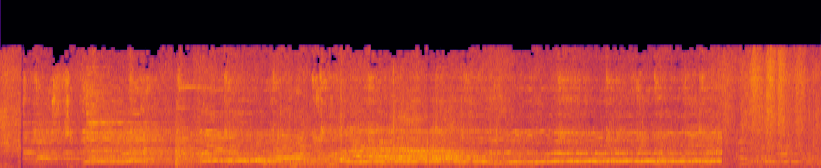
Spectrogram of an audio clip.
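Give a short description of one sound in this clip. A drum beats along with a brass band.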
